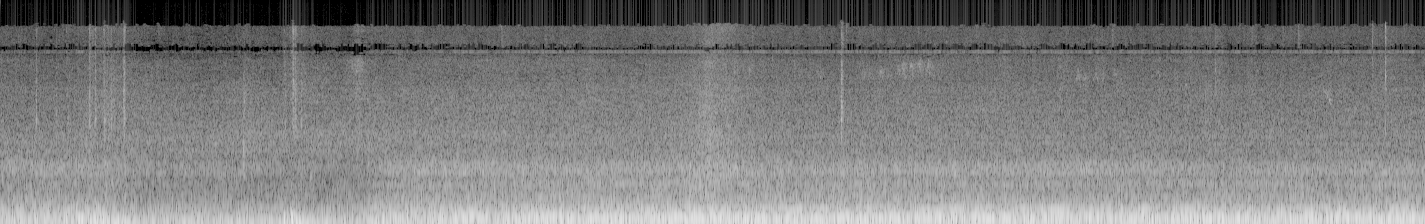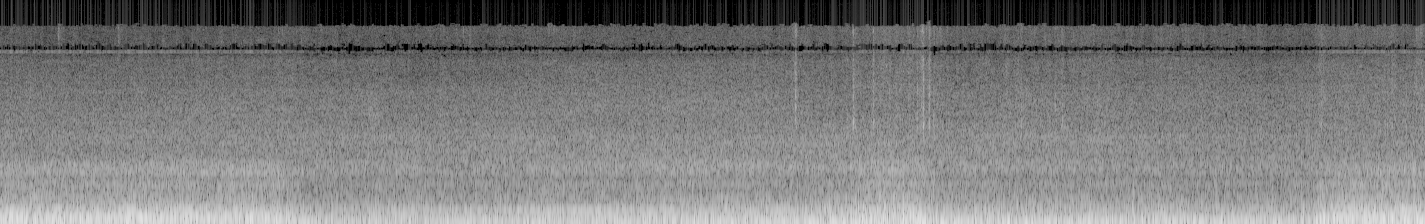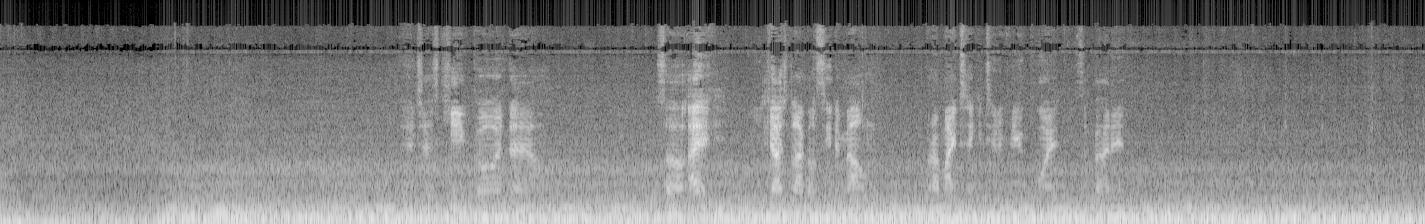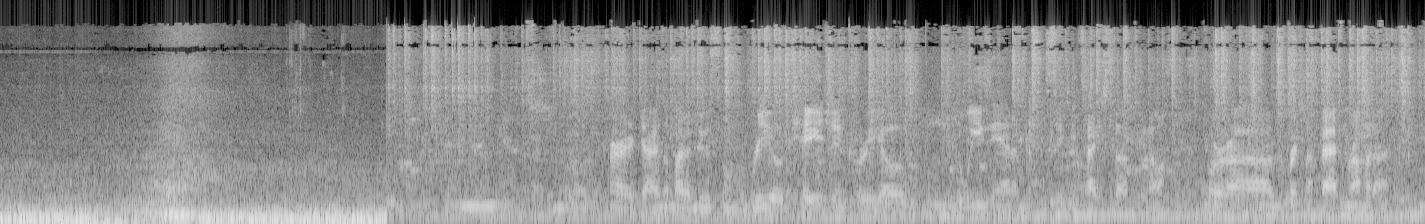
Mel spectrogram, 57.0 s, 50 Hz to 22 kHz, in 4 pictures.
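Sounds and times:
car engine and tyres rumbling: 0:00.0 - 0:57.0.

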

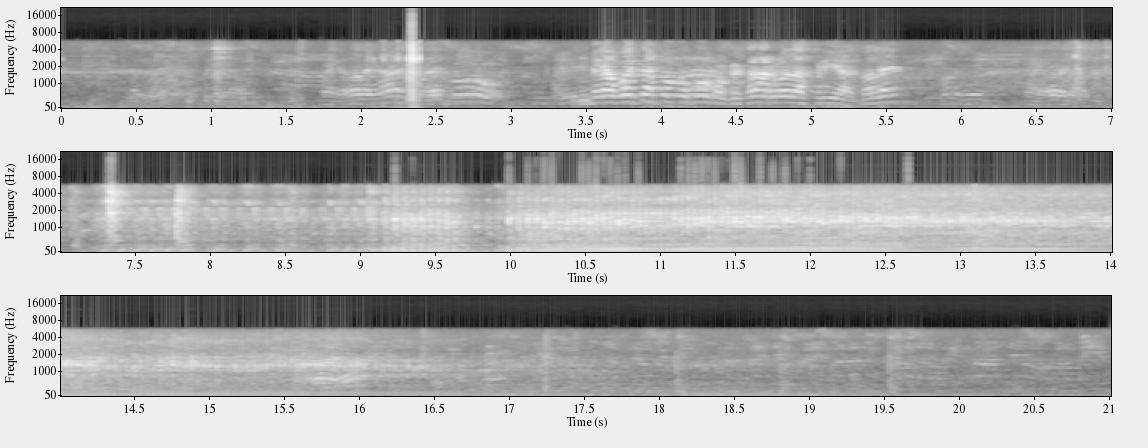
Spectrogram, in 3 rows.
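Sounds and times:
go-kart engine running: 0:07.2 - 0:17.4.

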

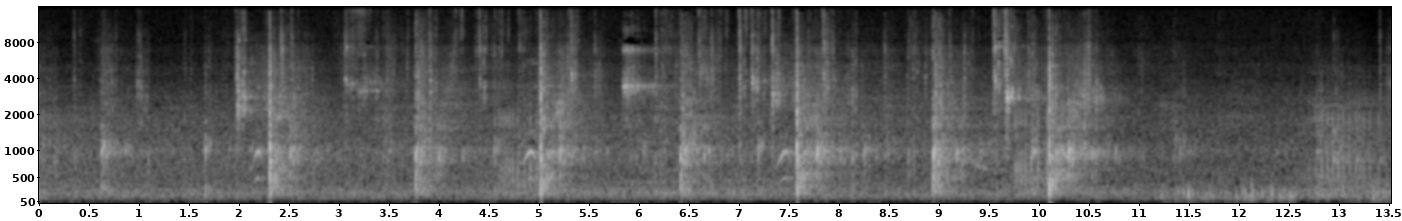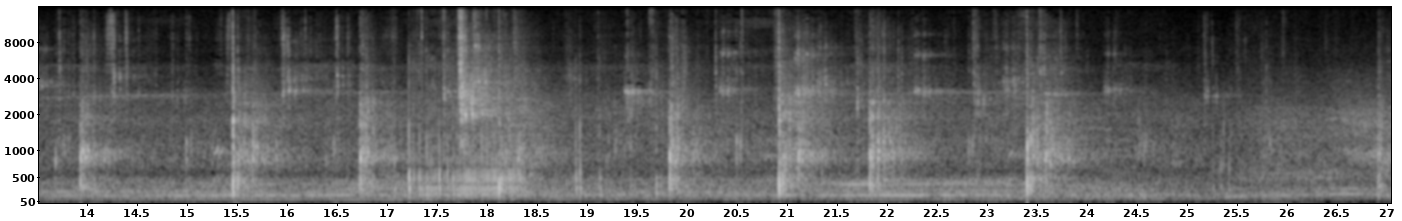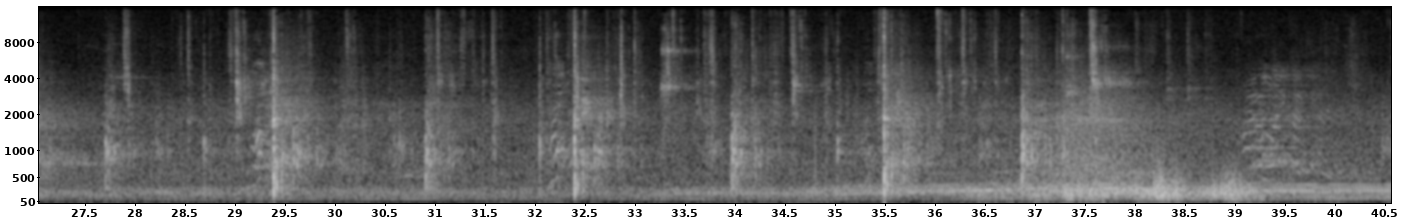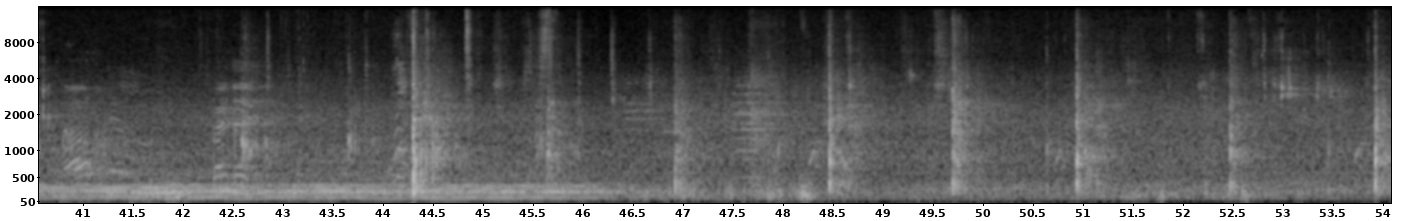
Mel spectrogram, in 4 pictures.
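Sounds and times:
tennis balls bouncing on court: 0:00.0 - 0:11.6, 0:12.6 - 0:54.0
tennis balls struck by rackets: 0:01.6 - 0:11.6, 0:12.6 - 0:54.0.

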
